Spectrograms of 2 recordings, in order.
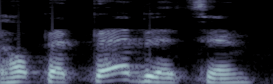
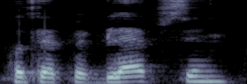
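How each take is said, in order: First: The stress falls on the syllable epe. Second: The stress falls on the syllable blep. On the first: The speaker calls it wrong. "it makes your tongue get all tied up" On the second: The speaker calls it right. "you're gonna keep your stress there"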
